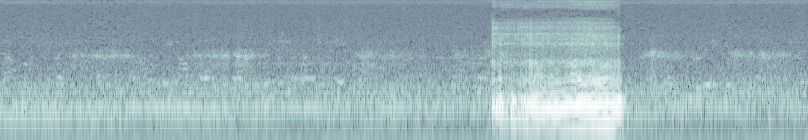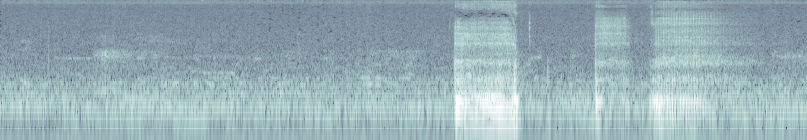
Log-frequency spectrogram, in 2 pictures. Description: My dog snoring, I miss him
